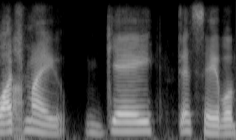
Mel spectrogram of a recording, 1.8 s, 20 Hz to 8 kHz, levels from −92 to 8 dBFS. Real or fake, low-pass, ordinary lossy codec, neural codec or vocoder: fake; 7.2 kHz; Opus, 24 kbps; codec, 24 kHz, 3.1 kbps, DualCodec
